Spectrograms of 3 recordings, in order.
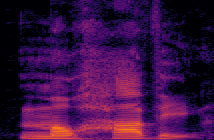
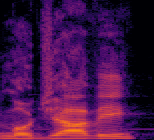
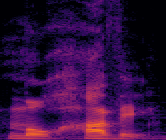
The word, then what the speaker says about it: Mojave: people wherever they live, it's pronounced Mojave. I know a lot of people pronounce it Mojave, but it's actually the J is silent, so it's Mojave.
